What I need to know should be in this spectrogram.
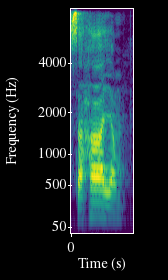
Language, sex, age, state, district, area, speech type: Telugu, male, 18-30, Telangana, Nalgonda, rural, read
